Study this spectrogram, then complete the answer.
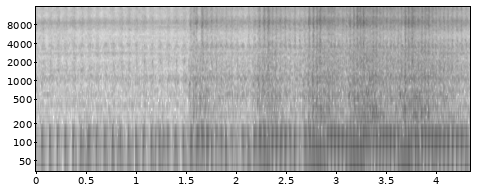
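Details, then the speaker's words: Honda Scoopy (possibly 2021), previously rough from a loose crankshaft bearing, after repair: an even low putter with one or two throttle blips and no knock or rattle, as smooth as a standard bike. Normal idle. "Sudah halus suaranya, seperti motor standar pada umumnya."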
